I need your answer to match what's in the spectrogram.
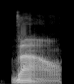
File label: "vow", British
